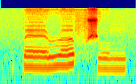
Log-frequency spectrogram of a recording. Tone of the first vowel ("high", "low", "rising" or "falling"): low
